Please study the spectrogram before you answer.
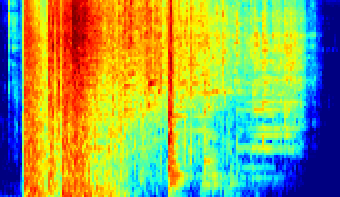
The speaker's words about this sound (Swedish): Så med ditt sista desperata slag så träffar du och rutan går, går sönder och eh, den är öppen redo att kastas ut igenom.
